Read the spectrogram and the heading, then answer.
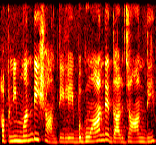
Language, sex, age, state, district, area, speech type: Punjabi, female, 18-30, Punjab, Gurdaspur, rural, spontaneous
